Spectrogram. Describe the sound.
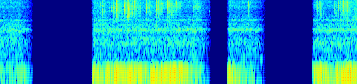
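Typing on a computer keyboard in a few separate bursts of rapid key clatter, the longest lasting over a second, with silent gaps between them.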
